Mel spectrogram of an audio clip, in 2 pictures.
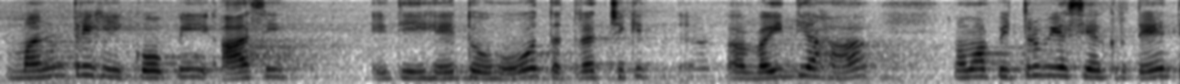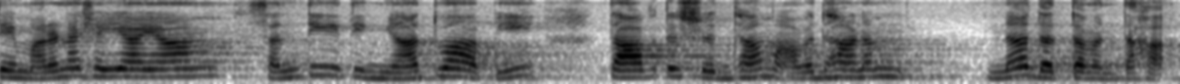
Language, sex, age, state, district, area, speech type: Sanskrit, female, 18-30, Tamil Nadu, Madurai, urban, spontaneous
